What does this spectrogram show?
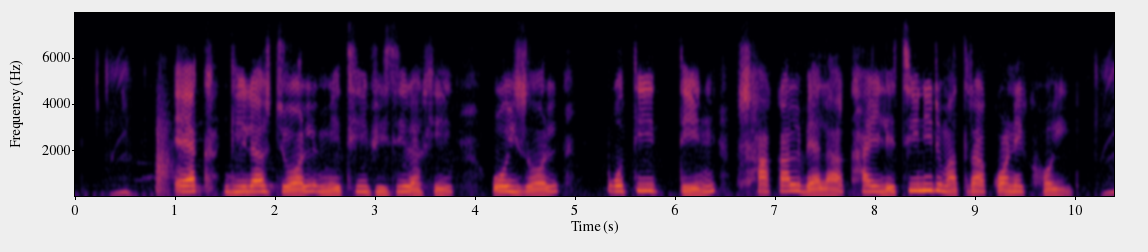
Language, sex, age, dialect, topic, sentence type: Bengali, female, 18-24, Rajbangshi, agriculture, statement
